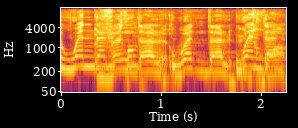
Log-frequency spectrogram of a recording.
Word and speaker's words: Wendall Utroi: Comment vous prononcez son nom ? Wendell Utroy ? Wendell Utroy.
